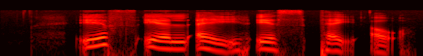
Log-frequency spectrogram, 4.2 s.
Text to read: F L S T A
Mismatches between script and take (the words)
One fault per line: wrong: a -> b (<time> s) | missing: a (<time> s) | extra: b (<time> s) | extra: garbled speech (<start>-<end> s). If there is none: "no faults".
extra: E (1.9 s)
